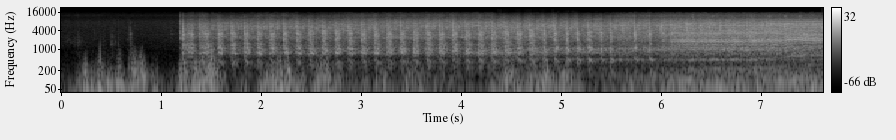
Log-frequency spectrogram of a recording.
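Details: 2008 Honda Accord in the cold: long crank with steady rapid chug before catching, then high idle about 1500 rpm and power steering pump whine; cause was a split, dry-rotted intake duct letting in unmetered air, replaced.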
